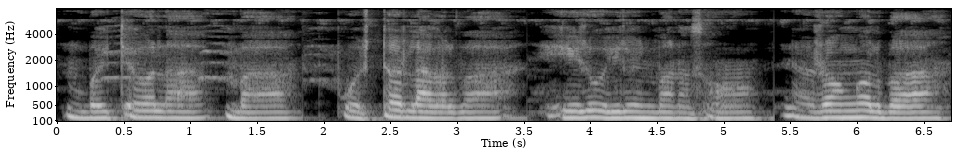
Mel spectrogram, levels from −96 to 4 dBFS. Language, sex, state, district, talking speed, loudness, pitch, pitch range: Bhojpuri, male, Uttar Pradesh, Gorakhpur, 90 wpm, -25 LUFS, 165 Hz, 160-175 Hz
